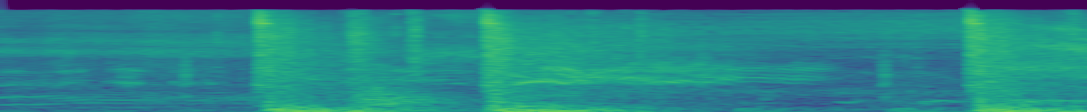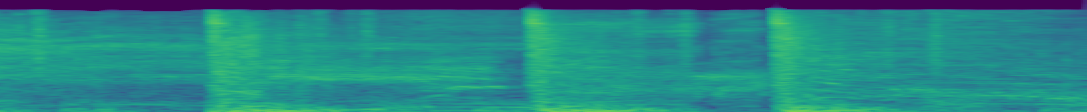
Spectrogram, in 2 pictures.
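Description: A shotgun fires several loud blasts.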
